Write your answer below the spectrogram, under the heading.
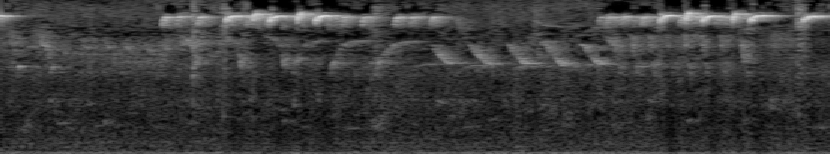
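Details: Parrot song kept as a training master for magpie-robins and green leafbirds: rapid high twittering with quick downward-slurred chips about three per second, soft at first, then louder.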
